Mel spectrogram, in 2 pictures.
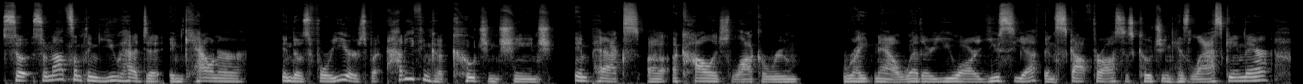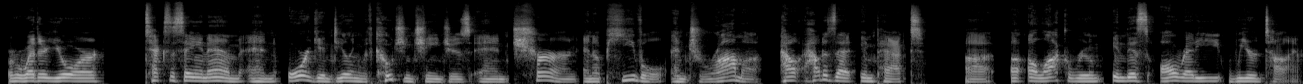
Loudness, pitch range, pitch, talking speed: -26 LUFS, 130-160 Hz, 145 Hz, 170 wpm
